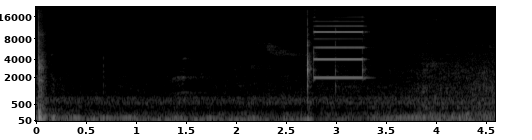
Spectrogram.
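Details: Toshiba rice cooker converted from 100V to 220V, blown fuse found: single sharp high beep, error alert persists after repair attempt; voltage fault suspected, cause unconfirmed.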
